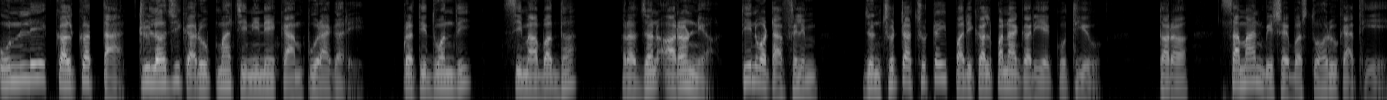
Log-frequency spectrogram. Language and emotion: Nepali, neutral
